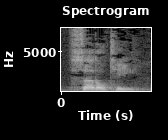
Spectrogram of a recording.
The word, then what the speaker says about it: subtlety: This word in verse 4 that I read, subtlety, I think there's two different ways to pronounce that word, but the B is silent. It's subtlety, subtlety.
